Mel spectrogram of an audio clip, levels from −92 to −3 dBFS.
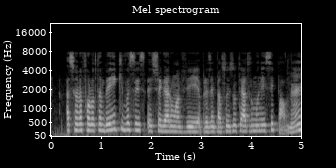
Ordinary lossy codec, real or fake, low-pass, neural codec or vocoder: none; real; none; none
